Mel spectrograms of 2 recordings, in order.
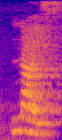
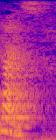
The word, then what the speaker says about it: gneiss: Metamorphic rock का है ये जो आप देख रहे हैं GNEISS, ये आपको स्पेलिंग दिख रही है, बस इसका एक्सप्लेनेशन होता है नाइस। इसका एक्सप्लेनेशन क्या होता है? नाइस।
